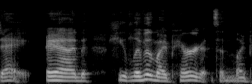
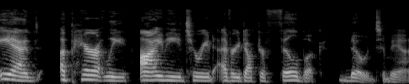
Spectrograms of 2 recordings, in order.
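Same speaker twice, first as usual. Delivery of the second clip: normal talking voice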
